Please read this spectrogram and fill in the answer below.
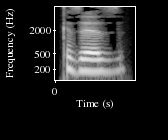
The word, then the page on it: causes: British English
